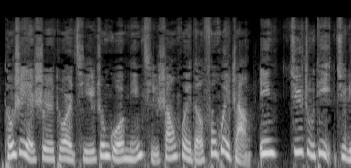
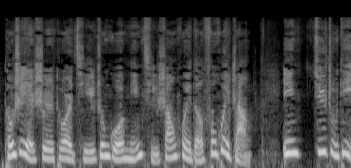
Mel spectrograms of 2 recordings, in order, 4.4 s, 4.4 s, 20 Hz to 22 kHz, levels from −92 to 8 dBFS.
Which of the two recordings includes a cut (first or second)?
first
